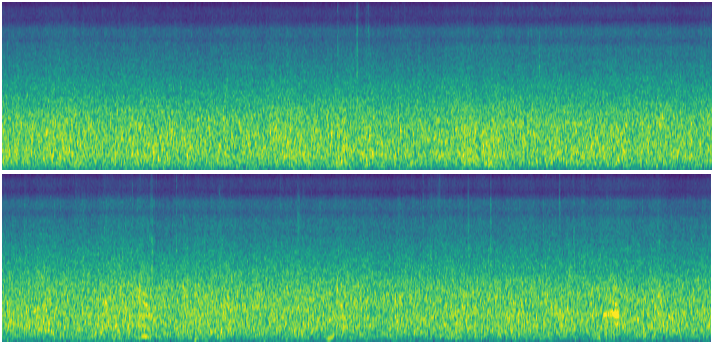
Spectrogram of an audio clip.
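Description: Shallow, rocky river rushing steadily over stones and small rapids.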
